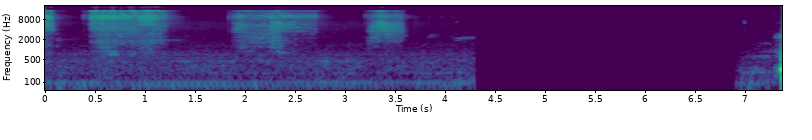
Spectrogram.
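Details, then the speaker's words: Lucky, a pet dog with a sprained leg and likely in pain, gets three short hissing bursts of medicinal spray on the injured leg from a spray can brought home along with injections. "ఇంకా మా వారు duty నుంచి వస్తూ వస్తూ కొన్ని ఇంజెక్షన్లను ఇంకా ఈ spray తెచ్చారు."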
